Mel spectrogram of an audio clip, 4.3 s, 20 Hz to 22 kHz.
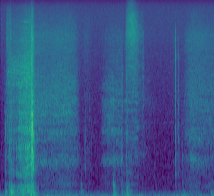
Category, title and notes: Sound effects > Objects / House appliances
Wooden Drawer 06
drawer, open, wooden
